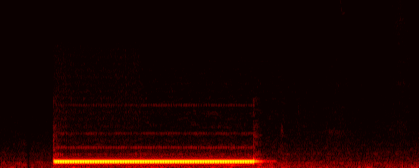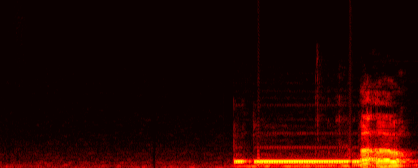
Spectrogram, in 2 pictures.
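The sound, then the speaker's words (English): An outgoing phone call to reporter Nick Underhill ringing: two long, steady mid-pitched ring tones separated by several seconds of near silence, the second cut short by a brief garbled electronic burst. “We're getting Nick Underhill on the line.”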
